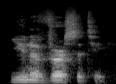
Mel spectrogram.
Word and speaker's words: university: uniform and university however these words actually begin with the u sound which is actually a Y sound so that's why we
